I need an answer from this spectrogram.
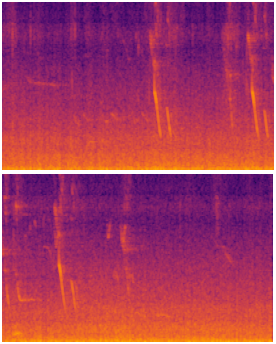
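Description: Several short, high, downward-sweeping bird chirps, bunched about two to four seconds in, over a steady low outdoor rumble.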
